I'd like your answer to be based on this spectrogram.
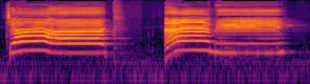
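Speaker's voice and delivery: high, loud sung-out call from far away; distant call. A narrator's reading. Mom calling her children from far off, sing-song. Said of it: "came the distant cry again".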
